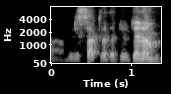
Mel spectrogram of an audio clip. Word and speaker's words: duodenum: just talked about the duodenum now I pronounced that way I've had instructors and my schooling called the denim I've also heard it called the duodenum this is a shortish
